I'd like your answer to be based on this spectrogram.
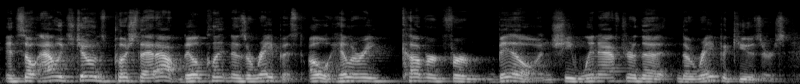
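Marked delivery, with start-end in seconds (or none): none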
